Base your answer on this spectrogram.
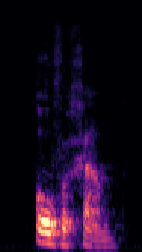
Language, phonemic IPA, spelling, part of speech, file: Dutch, /ˈovərˌɣan/, overgaan, verb, Nl-overgaan.ogg
- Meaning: 1. to turn into 2. to move up 3. switch, shift (from one thing or status to another) 4. pass on to, bequeath (transfer ownership to another) 5. to get over, cross, pass (a hurdle)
